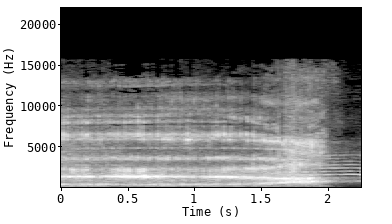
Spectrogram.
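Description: Grindcore band live: a guttural, burp-like growled vocal held over sustained distorted guitar and bass, with the drums eased off. The music cuts off right at the end.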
